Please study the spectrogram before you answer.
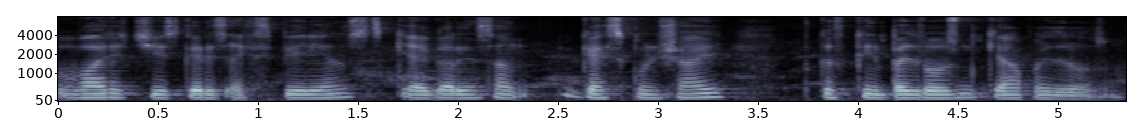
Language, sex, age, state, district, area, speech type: Kashmiri, male, 18-30, Jammu and Kashmir, Anantnag, rural, spontaneous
